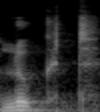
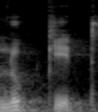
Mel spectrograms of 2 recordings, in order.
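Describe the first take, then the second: First: "looked" in one syllable ending in kt. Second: "look it", with an extra syllable for -ed; wrong -ed reading. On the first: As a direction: say "looked" with a final t, no vowel before it. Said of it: "ออกเสียง T looked". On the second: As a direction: say "look it" as two syllables, vowel before the t. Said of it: "บ่ได้อ่านว่า". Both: Shown as a demonstration.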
